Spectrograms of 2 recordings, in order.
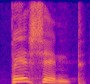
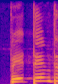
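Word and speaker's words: patient: कुछ है ही नहीं देखो पेशेंट पेटेंट नहीं पेशेंट पेटेंट पेशेंट पेटेंट पेशेंट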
